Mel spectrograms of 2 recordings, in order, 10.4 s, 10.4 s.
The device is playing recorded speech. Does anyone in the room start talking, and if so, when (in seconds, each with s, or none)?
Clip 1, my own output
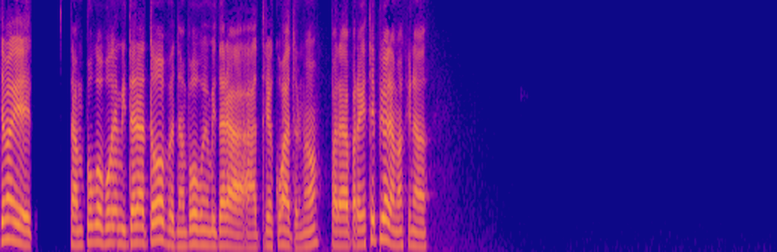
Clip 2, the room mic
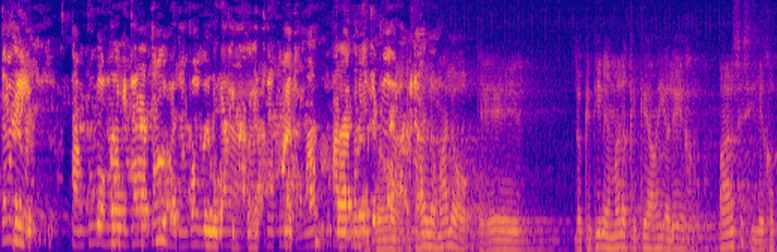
4.8 s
